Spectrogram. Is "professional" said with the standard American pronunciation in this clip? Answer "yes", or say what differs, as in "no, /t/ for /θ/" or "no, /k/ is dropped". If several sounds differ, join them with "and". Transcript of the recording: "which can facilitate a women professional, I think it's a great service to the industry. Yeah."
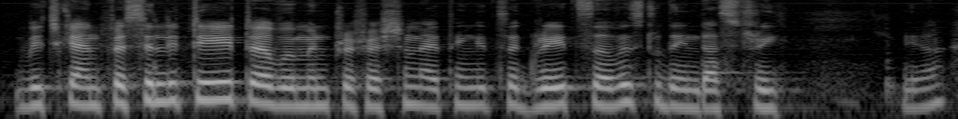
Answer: no, /n/ is dropped and /n/ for /l/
